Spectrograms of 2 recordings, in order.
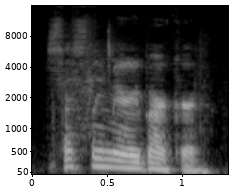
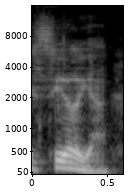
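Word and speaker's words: Cicely Mary Barker: I also found this frame, if you will, and I had these, I'm going to say it wrong again. Cecily Mary Barker. I always want to say Celia.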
